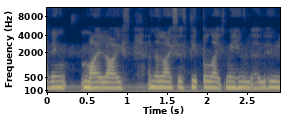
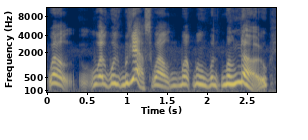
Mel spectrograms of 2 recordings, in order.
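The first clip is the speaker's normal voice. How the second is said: mock-flustered, higher, tripping over well; flustered stammer; 5 semitones higher, 6 dB louder, slower than usual. Mimicking the woman backtracking after admitting yes, flustered stammer. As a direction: imitate someone scrambling to cover a gaffe. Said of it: "She went".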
